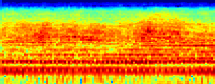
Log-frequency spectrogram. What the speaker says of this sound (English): plane going up above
